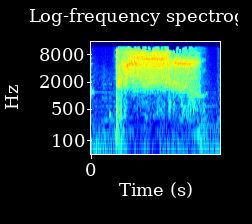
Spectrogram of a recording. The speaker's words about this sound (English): You are looking into its mouth, um, nice. and it will it will open its mouth, and a cone of scalding steam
